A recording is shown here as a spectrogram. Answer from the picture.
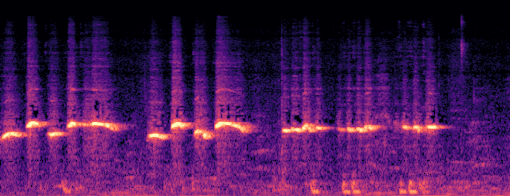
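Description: A man whistling a short jingle-like tune: a quick run of notes stepping between a few pitches, then after a brief pause three longer, steadier notes, stopping just before the end.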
